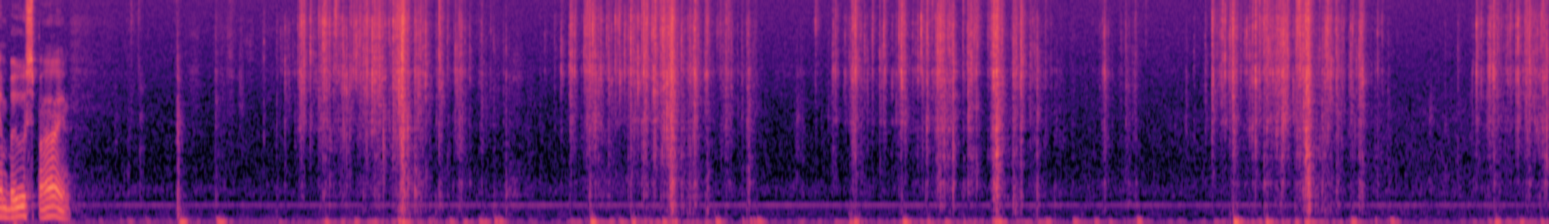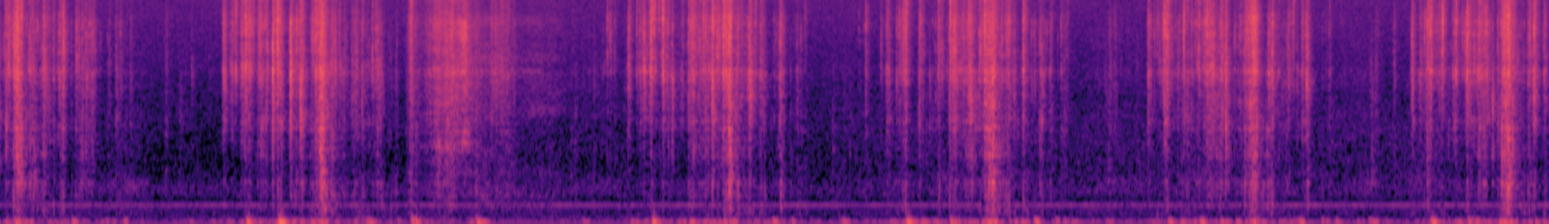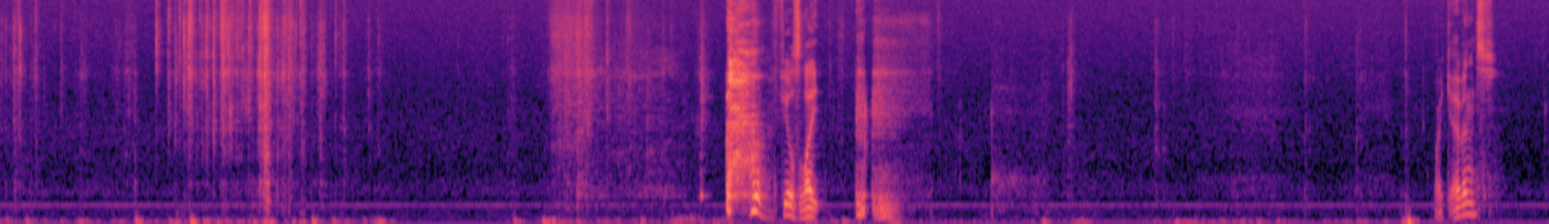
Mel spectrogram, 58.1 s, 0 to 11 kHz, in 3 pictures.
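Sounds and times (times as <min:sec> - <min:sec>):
foil wrappers crinkling and tearing: 0:03.3 - 0:17.4, 0:18.2 - 0:21.1, 0:22.1 - 0:25.8, 0:26.6 - 0:43.6, 0:45.6 - 0:46.4.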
